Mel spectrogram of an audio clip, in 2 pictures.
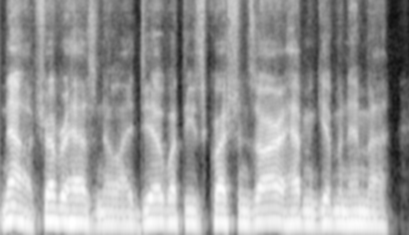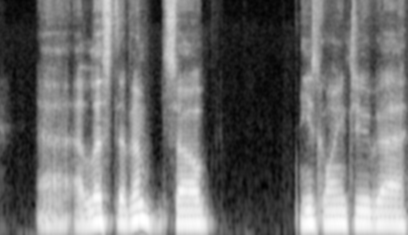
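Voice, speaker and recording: Speaking at a moderate pace, a man with an American accent keeps a medium pitch and fairly even intonation. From California. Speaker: music production channel host, interviewer. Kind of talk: casual interview. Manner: hesitant, many fillers.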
